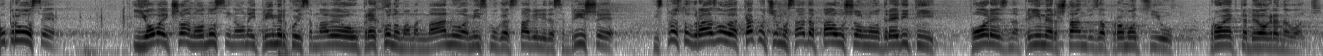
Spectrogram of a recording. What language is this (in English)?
Serbian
